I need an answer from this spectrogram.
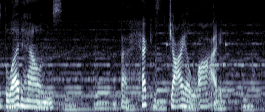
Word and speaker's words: Jai-Alai: What the heck is Jai-Alai? It's pronounced Highline.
